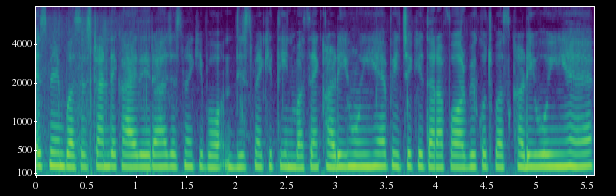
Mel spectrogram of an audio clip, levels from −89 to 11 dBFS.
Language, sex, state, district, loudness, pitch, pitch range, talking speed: Hindi, female, Uttar Pradesh, Hamirpur, -13 LUFS, 215 Hz, 210-220 Hz, 280 wpm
